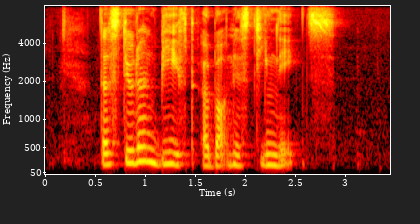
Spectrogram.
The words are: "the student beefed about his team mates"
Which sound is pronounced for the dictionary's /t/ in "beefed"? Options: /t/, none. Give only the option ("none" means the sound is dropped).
/t/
